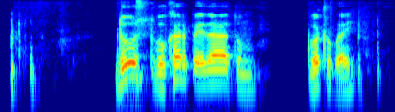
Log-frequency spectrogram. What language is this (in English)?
Burushaski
